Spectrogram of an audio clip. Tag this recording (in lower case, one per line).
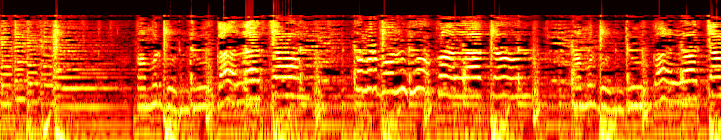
music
